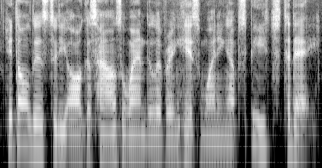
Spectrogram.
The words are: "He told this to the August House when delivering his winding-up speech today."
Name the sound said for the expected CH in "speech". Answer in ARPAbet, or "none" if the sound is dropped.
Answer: CH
